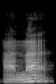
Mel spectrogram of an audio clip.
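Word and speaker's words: أنا: ajak bicara itu adalah anak dan nahnu. Ya, kalau anak kami, anak itu saya ya. Jadi walaupun di sini tulisannya anak, tapi bacanya pendek ya, anak ya saya.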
